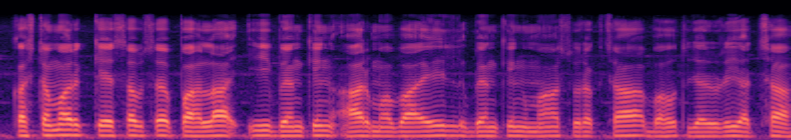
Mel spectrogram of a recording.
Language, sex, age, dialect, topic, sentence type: Maithili, male, 36-40, Bajjika, banking, question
